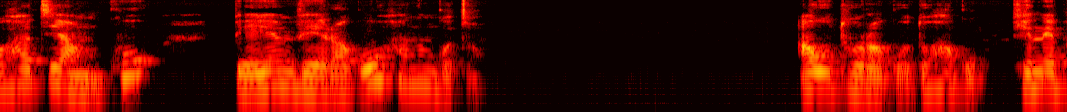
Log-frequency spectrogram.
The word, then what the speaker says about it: BMW: 그래서 예를 들자면 영어식으로 읽는 거랑 본토 발음으로 읽는 거랑 영어 알파벳을 쓰더라도 발음이 조금 달라요. 그래서 BMW라고 하지 않고 BMW라고 하는 거죠.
